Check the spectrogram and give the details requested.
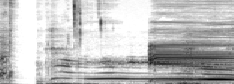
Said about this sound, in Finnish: Se on niinku valaiden kutsu.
